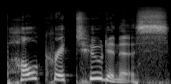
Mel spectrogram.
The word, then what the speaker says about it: pulchritudinous: Am I the asshole for calling a woman pulchritudinous? – Wow. – Oh my god. – I wanted to check to make sure that you pronounced it right, and you did. You got it. You banged that out.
